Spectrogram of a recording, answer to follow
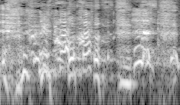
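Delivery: high-pitched laughing burst; laughter. Real, not acted. Laughs after repeating the advice about names.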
